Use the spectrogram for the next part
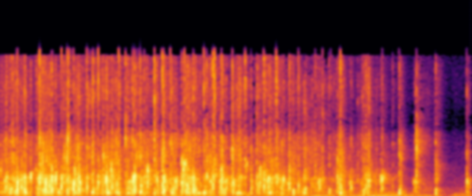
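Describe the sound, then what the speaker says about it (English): An audience applauds with dense, steady clapping at a press update event, loud at first and then thinning out toward the end. "we wish her well and ask a round of applause for Emmy, who couldn't make it here today."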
